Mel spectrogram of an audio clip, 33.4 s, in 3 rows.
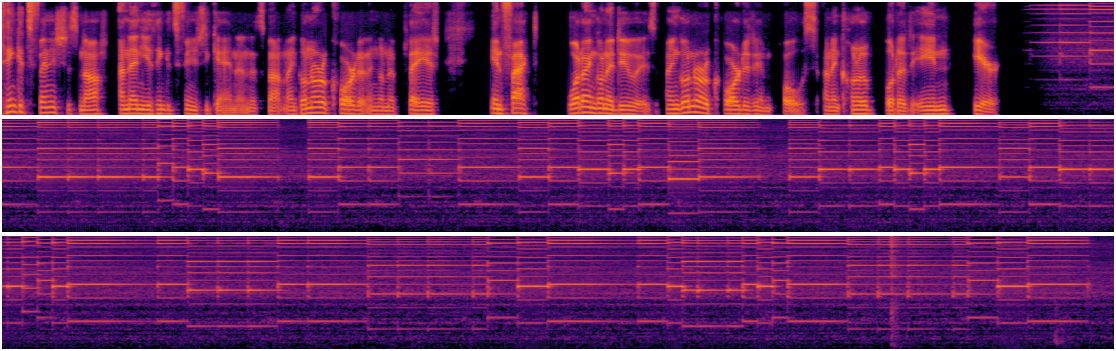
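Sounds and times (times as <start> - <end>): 
speech: 0.0 - 10.0
washing machine end-of-cycle melody: 10.3 - 33.3.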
